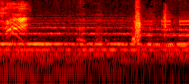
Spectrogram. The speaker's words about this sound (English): And she is now gasping on the phone to her mom, and her mom is on the phone, and she's hearing.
